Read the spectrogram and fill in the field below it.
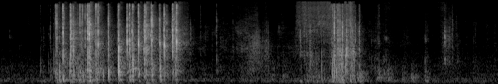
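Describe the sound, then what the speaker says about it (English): Close, crisp riffling of a deck of tarot cards being shuffled, a dense burst followed by a shorter second shuffle, with no talking. "The shuffling noise caused him to go"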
